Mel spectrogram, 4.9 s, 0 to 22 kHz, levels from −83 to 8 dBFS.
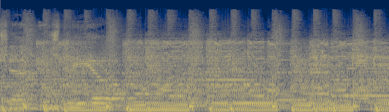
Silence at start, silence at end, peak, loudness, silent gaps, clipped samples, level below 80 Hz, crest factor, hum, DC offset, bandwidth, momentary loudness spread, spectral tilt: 0 s; 0 s; 0 dBFS; -11 LUFS; none; under 0.1%; -24 dBFS; 12 dB; none; under 0.1%; 16 kHz; 2 LU; -4.5 dB/octave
